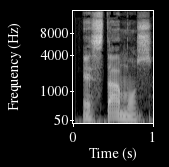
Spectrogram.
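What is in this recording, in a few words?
Spanish, we are temporary, male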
